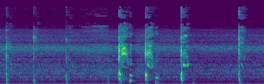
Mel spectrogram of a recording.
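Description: About eight short, harsh cough bursts, some in quick clusters, against a steady low hum; an irritant cough after inhaling smoke.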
